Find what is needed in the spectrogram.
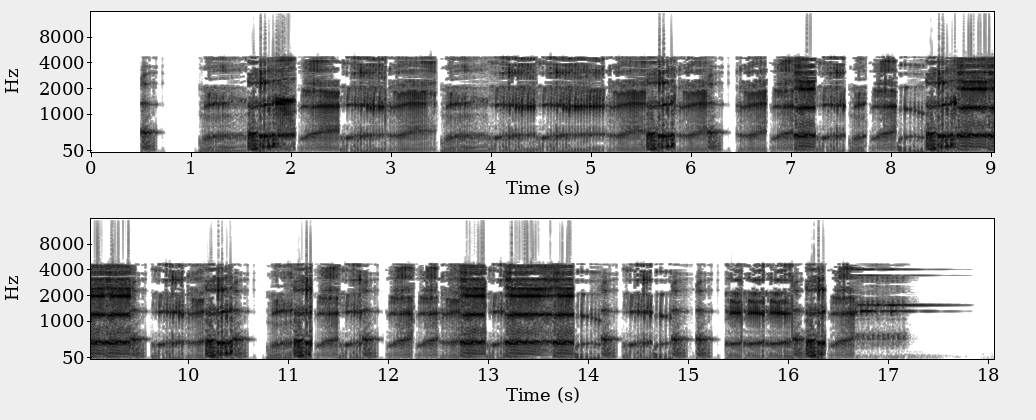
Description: Burp burp burp Ben is gassy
